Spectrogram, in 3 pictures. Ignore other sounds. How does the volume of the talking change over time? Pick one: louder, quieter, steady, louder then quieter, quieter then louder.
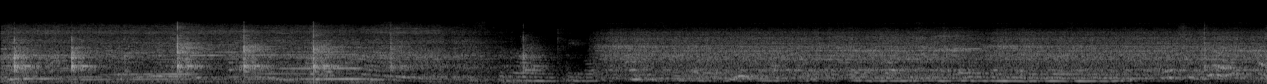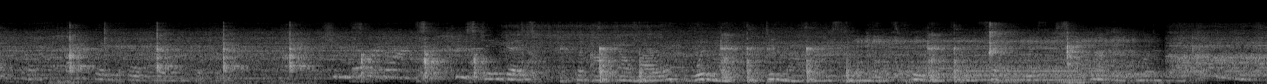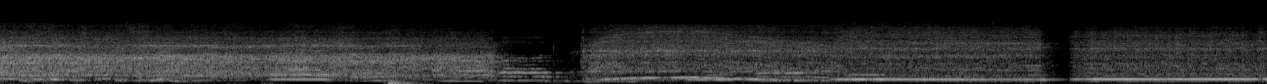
louder then quieter.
